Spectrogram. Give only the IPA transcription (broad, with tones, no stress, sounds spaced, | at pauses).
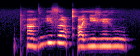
pʰ ã˨ dʱ i˦ z ɤ˦˨ ɭ qʼ e˨ lʲ e˨ ɣ ẽ˨ ɣ u˨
